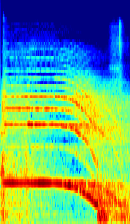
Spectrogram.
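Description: A bright, bell-like electric guitar harmonic at the fifth fret of the third string rings out and sustains, then the pitch bends downward with a whammy bar as it decays into a distorted rumble.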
